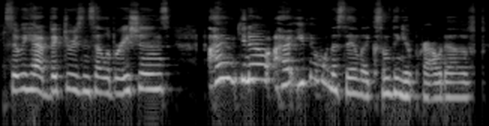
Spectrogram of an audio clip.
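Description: A woman's voice: fairly high pitch, sing-song, fast talker. A woman co-hosting a podcast who sounds congested and nasal, upbeat as she runs through the agenda. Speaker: podcast co-host. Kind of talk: casual chat.

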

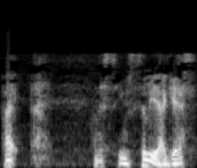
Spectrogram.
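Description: An actor playing a nervous, apologetic, hesitant dental patient with a husky voice in a 1980s radio drama. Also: male voice, fairly low pitch, brisk, no echo. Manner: hesitant, stammering. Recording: dull old radio recording.

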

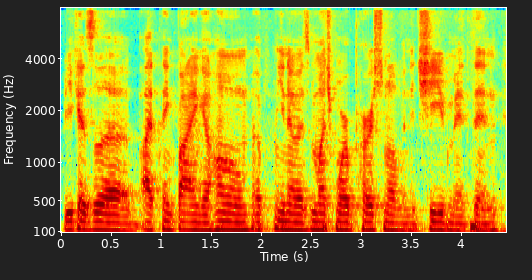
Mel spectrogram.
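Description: A man from Texas, a podcast guest in a garage studio, talking in a relaxed, easygoing way with many fillers. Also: lowish voice, a little fast, slight background noise. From Texas, United States. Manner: relaxed, easygoing, many ums and you-knows. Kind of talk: casual interview chat.

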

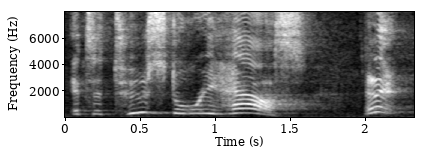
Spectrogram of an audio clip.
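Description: Bright, very high-voiced teenage son, acted by a man. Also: unhurried, exaggerated voice. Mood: excited. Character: argumentative, cheeky teenage son of the family. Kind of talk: old-time radio comedy acting.

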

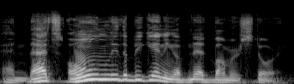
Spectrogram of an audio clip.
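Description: A man's voice: mid-range voice, huge pitch swings, normal speed, loud music behind the voice. A man narrating a radio drama, solemnly setting the scene of a ceremony.

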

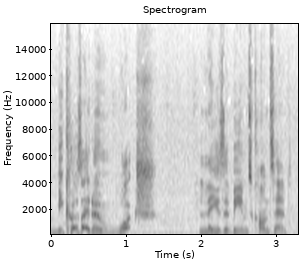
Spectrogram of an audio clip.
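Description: A man's voice: medium pitch, wildly swooping pitch, unhurried, slight background noise. Tired man with a cultivated Australian accent. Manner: musing, trailing off with fillers and restarts. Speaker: streamer answering viewer questions. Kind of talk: casual rambling Q&A.

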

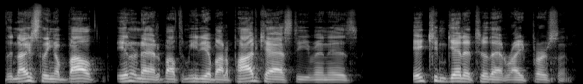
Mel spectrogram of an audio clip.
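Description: A male podcast host speaks in a bright, punchy voice at a middle pitch. He chats casually with a guest, using slang and leaning hard on his points. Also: fairly quick. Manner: emphatic, slangy. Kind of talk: casual conversational interview.

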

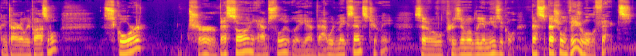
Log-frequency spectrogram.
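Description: A middle-aged man in a casual trivia discussion, rambling and thinking out loud as he talks. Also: mid-range voice, lively intonation, moderate pace, a little hiss or hum. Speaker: podcast co-host.

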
